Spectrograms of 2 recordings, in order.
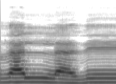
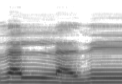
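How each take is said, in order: No difference in how they are said.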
